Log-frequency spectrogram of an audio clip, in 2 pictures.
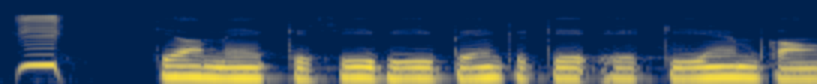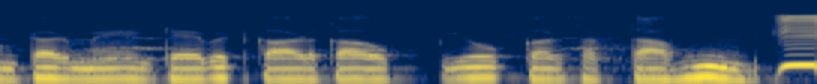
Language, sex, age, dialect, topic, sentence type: Hindi, male, 31-35, Marwari Dhudhari, banking, question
